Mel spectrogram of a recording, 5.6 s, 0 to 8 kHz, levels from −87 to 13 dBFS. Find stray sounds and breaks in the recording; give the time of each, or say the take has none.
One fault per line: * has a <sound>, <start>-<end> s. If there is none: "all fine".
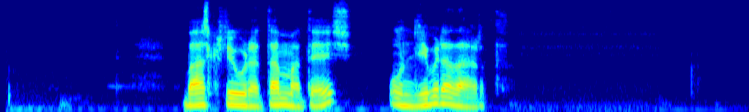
all fine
